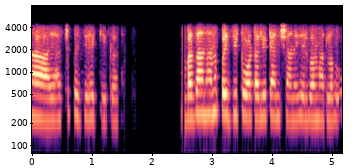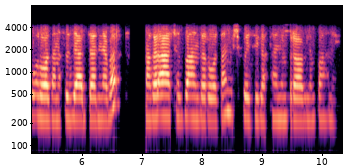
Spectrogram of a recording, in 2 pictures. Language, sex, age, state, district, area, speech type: Kashmiri, female, 30-45, Jammu and Kashmir, Pulwama, urban, conversation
